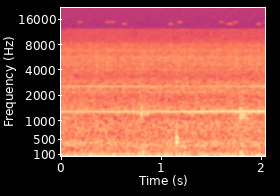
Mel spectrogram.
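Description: Near silence: room tone with a faint, steady high-pitched tone.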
